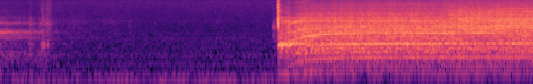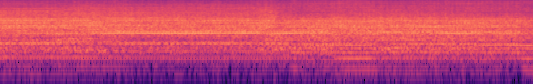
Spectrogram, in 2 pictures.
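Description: A Dirt Devil Handy Zip handheld vacuum cleaner switches on abruptly after a quiet room and runs loud and steady with a high motor whine, near and alone.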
